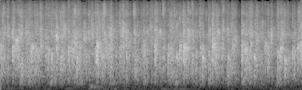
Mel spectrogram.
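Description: An audience applauds steadily for a speaker at the end of a talk, a dense wash of many hands clapping at once with no pauses, sustained at an even, fairly loud level for a few seconds.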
